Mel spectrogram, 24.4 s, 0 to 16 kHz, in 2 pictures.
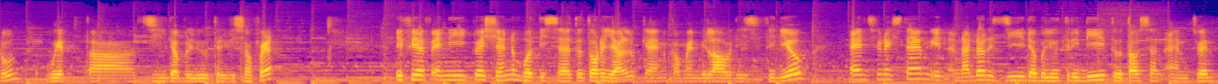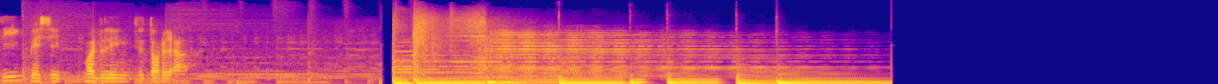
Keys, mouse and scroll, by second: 1.5 middle click.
